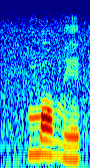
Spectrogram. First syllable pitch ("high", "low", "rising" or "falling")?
high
